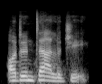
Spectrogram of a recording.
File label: "odontology", Indian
